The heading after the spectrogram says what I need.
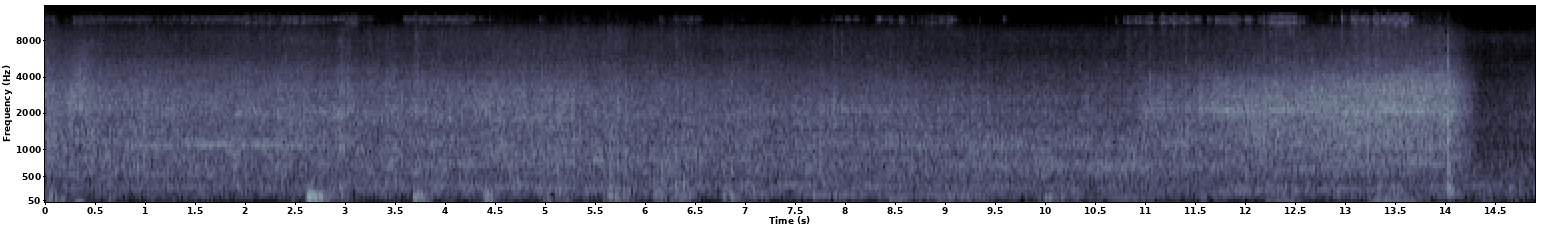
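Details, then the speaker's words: Realtrack Class 156 OO model loco (RT156-312, 156497), Provincial SuperSprinter livery, after about an hour of running in: thin high squeak over the running hum, worsening within minutes as it laps; wheel squeal. "You can see there, first pass is starting to be squeaking a little more. After I've done this for a couple of minutes, it's going to be squeaking right back the way it was before."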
